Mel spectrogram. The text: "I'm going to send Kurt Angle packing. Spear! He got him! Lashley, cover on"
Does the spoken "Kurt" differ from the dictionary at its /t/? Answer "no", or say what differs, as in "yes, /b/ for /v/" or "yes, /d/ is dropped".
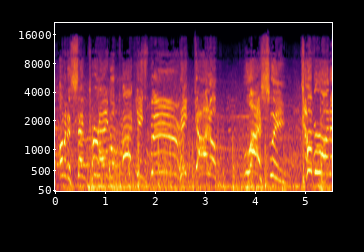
yes, /t/ is dropped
